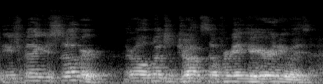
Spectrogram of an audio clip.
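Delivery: usual speaking voice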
